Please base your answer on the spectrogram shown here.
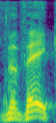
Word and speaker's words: Vivek: I say, my name's Vivek. It rhymes with cake.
